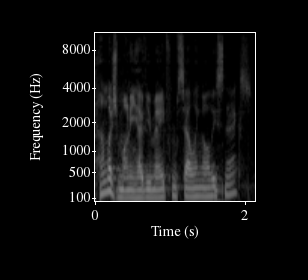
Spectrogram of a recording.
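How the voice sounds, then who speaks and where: A stern American man put on by a prank caller leans on a child with officious legal threats. He presses his points and repeats them, in a mid-pitched voice. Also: quick pace, a little hiss or hum, close to an everyday voice. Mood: officious, pressing. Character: stern, bullying adult threatening a kid with lawsuit. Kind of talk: prank phone call.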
